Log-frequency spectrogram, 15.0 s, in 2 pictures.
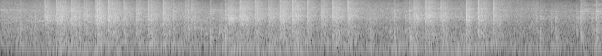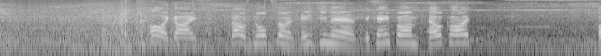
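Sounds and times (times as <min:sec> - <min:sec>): freight cars rumbling: 0:00.0 - 0:15.0
wheels clicking over rail joints: 0:00.1 - 0:07.7.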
